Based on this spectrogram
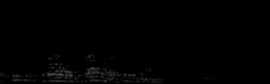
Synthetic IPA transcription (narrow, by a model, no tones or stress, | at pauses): ɐkʲɪjpɾaʋʲɪlˠɐkamʲɪɾɐt̪ɪznɑjɛʃ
